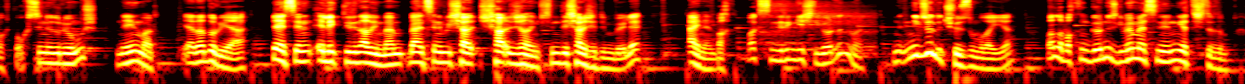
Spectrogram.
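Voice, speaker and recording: A young man in casual, joking gameplay commentary, teasing the game characters and talking straight to his viewers. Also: mid-range voice. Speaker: gaming YouTuber.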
